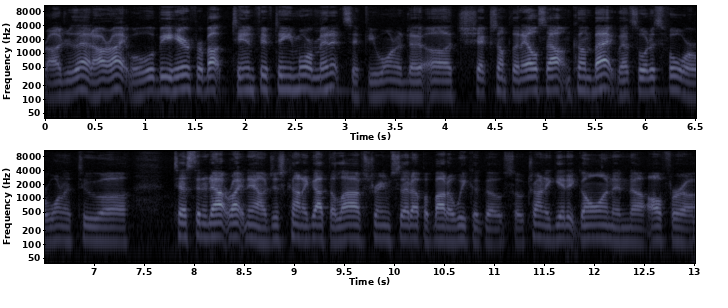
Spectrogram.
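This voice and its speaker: Words come out at a very fast pace, the intonation staying fairly even. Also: man. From Louisiana. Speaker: ham radio operator. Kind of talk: ham radio contact. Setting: radio transmission.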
